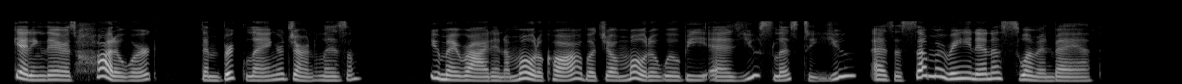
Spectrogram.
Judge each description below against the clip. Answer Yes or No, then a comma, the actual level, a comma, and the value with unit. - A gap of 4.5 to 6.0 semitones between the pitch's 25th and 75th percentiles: Yes, average, 5.2 semitones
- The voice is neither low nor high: No, high, 200 Hz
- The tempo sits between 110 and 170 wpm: Yes, average, 160 wpm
